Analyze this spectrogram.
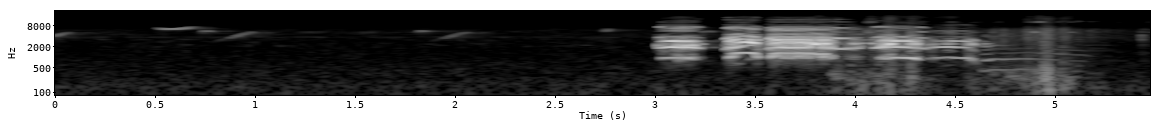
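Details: Red junglefowl from Aceh: faint thin high chirps early on, then a loud harsh crow of a few rapid stacked bursts lasting about two seconds, trailing off in softer notes.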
